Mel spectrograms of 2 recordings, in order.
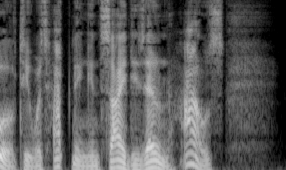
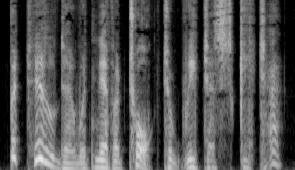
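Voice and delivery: ordinary delivery, nothing marked

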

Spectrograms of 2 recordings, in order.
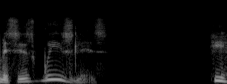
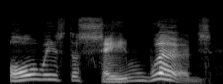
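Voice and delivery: slow, grave build-up; slow down to chill them; ominous; 9 semitones higher, 4 dB louder, much slower than usual. A narrator's reading. Father warning his wife, slow and grave.

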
